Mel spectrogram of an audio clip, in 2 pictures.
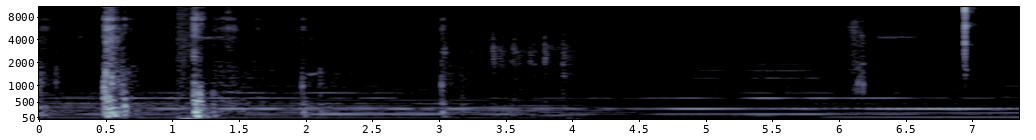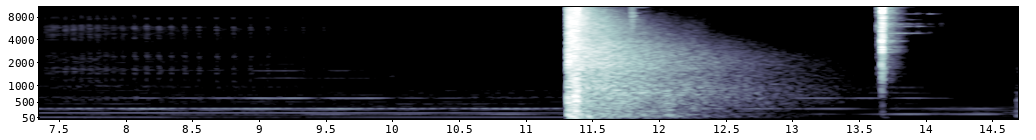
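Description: Gunfire in Warhammer 40,000: Darktide, with a few light clicks and clanks followed by one loud, sharp shot that decays into a long tail, then a second short crack near the end, suggesting a weapon that jams between shots.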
